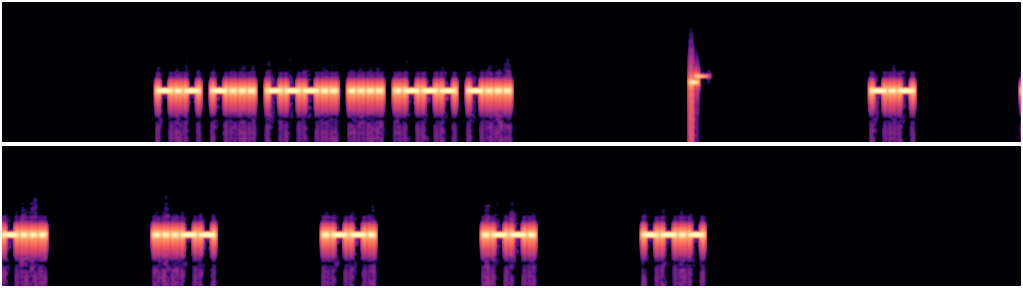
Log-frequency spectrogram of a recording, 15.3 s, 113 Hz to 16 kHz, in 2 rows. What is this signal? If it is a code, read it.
Morse code, heard as a keyed tone, about 36 wpm, spaced as for 15 wpm, 700 Hz. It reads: KB8HJB KB3PPQ
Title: USA Call Signs - 6 Characters - 8x Character Spacing - 35wpm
